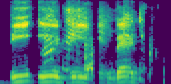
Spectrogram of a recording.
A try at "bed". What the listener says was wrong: माशाल्लाह।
